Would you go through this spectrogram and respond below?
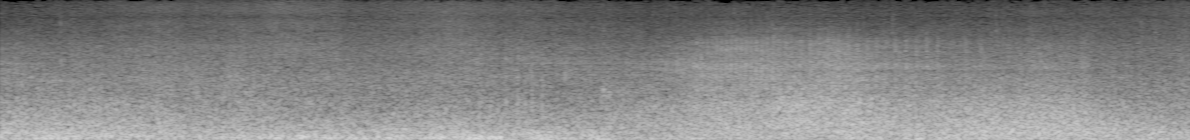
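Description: Stormy sea with heavy surf crashing and strong wind roaring, a loud continuous wash of waves and gusts filling the scene throughout, with no voices.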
